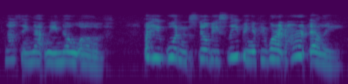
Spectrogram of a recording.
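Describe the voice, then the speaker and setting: A woman's voice: high voice, very animated, normal speed, darkish tone, muffled recording, voice pushed up. A woman voicing a weary, earnest mother in a storybook read-aloud, pleading and emphatic. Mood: worried, pleading. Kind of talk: storybook character dialogue.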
